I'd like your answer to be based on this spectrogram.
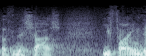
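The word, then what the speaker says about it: nachash: And so the Hebrew word for serpent in this particular passage, as I looked it up, was Nashash. So I always have trouble with these words pronouncing sometimes, but it's Nashash.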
